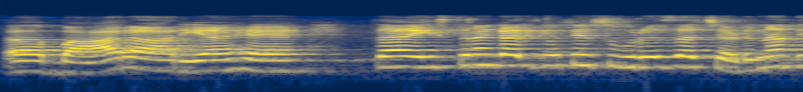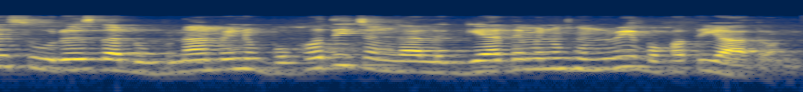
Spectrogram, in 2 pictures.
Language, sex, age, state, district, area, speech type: Punjabi, female, 45-60, Punjab, Patiala, urban, spontaneous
